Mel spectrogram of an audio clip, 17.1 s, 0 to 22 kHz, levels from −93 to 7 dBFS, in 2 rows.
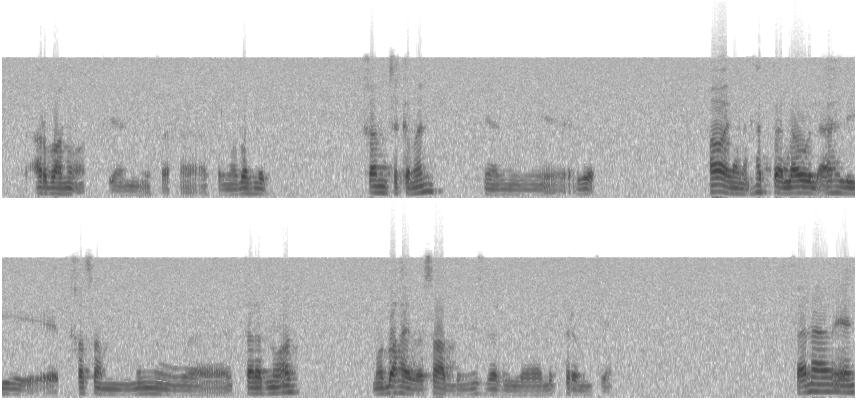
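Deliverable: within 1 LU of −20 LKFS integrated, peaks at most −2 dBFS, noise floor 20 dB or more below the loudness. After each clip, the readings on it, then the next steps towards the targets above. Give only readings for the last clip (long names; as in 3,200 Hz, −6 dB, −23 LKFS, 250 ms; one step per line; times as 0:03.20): share of clipped samples 0.4%; peaks flattened at −15.0 dBFS; background noise floor −46 dBFS; target noise floor −49 dBFS; integrated loudness −29.0 LKFS; sample peak −15.0 dBFS; target loudness −20.0 LKFS
→ clipped peaks rebuilt −15 dBFS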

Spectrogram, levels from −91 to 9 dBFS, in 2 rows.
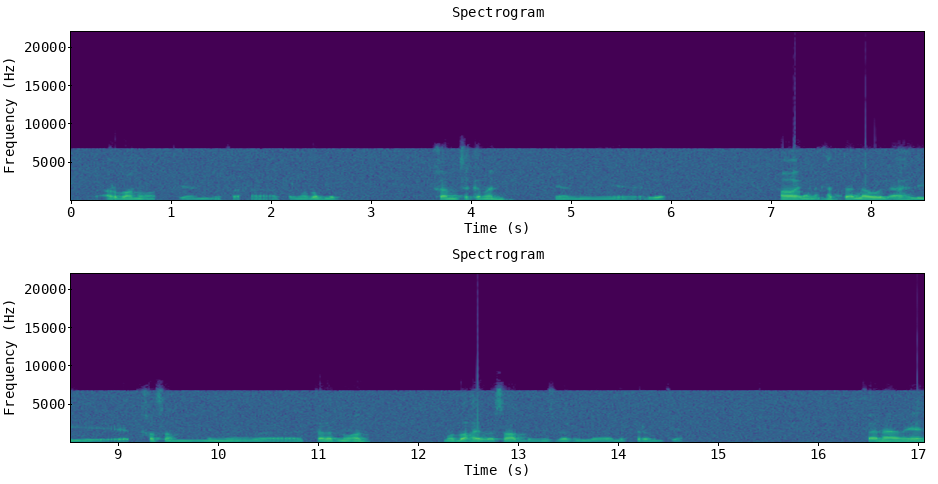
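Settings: share of clipped samples 0.0%; background noise floor −46 dBFS; target noise floor −49 dBFS
→ broadband denoise 6 dB, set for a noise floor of −46 dBFS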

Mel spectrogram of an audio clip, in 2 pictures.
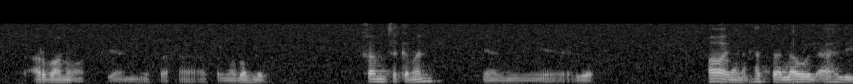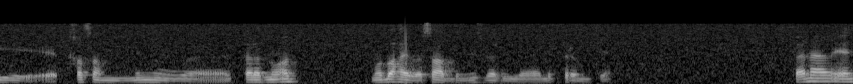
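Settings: background noise floor −49 dBFS; integrated loudness −28.5 LKFS; sample peak −6.0 dBFS; target loudness −20.0 LKFS
→ level +8.5 dB
brickwall limiter −2 dBFS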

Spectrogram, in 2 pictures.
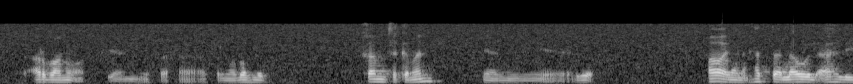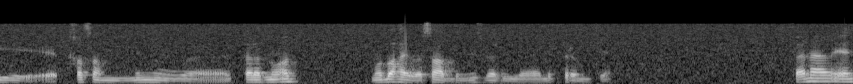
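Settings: integrated loudness −20.0 LKFS; sample peak −2.0 dBFS; background noise floor −40 dBFS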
